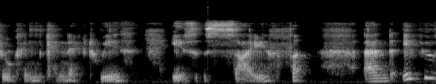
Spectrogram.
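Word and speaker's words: Seif: The entity's name that you can connect with is Saif, and if you spell that in English words, Aridif says that it is shared S-E-I-F, Saif.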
